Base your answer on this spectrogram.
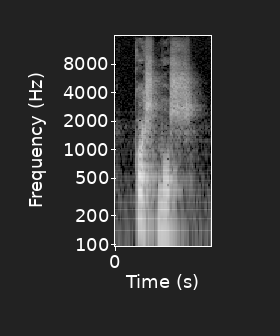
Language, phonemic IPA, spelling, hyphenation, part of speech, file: Dutch, /ˈkɔrst.mɔs/, korstmos, korst‧mos, noun, Nl-korstmos.ogg
- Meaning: lichen, symbiotic organism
